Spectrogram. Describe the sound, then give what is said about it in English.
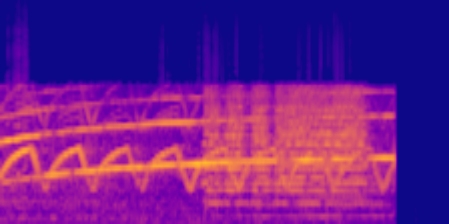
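Several emergency vehicle sirens wail together, loud, their rising and falling tones overlapping in a steady blaring chorus for about three seconds before cutting off abruptly. “You hear those sirens?”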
